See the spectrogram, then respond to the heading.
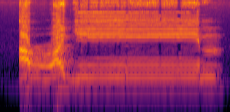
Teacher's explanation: Ji yang tadinya 2 harokat mad tabi'i menjadi lebih panjang dari biasanya, bisa sampai 5 sampai 6 harokat, disebutnya mad arid li sukun.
